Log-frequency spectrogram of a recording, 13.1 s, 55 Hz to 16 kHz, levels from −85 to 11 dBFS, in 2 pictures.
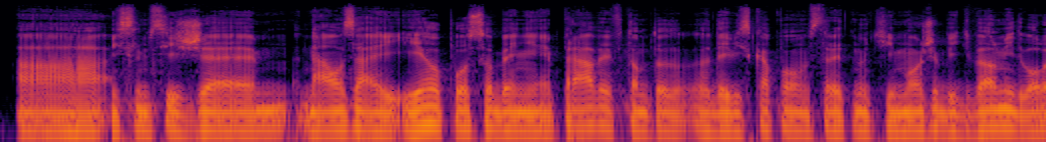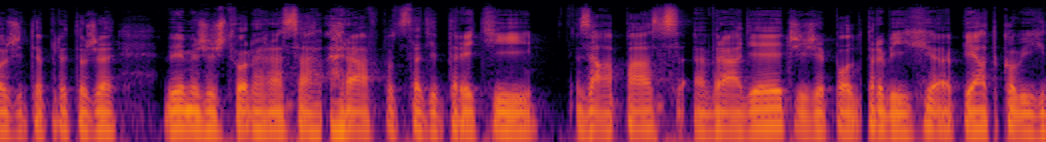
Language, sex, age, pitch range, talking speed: Slovak, male, 40-59, 90-95 Hz, 150 wpm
